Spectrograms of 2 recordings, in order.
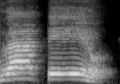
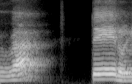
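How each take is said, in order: First: Ratero slowly with a trilled first r; rolled r. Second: Ratero slowly, strong trill on the first r; ratero, vibrante múltiple; rolled r. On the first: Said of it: "dense cuenta la diferencia en la pronunciación". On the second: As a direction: roll the r of ratero. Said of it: "múltiple". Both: Shown as a demonstration.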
